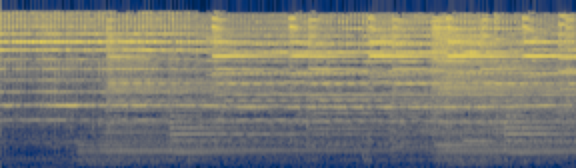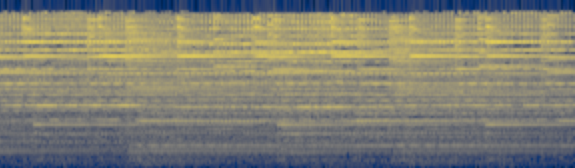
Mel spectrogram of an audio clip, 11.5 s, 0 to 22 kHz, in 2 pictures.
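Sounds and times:
chorus of alarm clocks and bells ringing at the beginning of a song: 0.0 - 11.5.

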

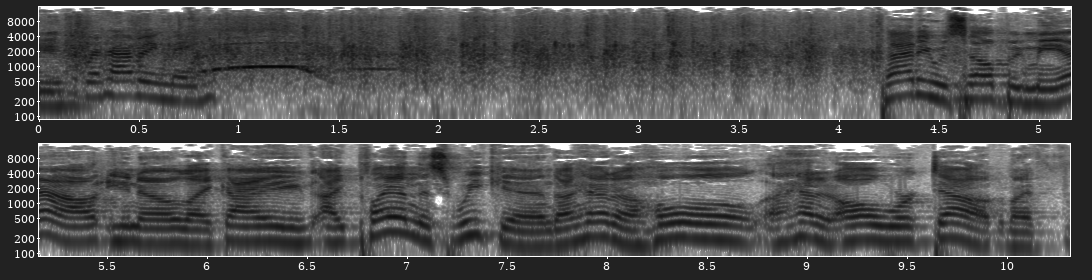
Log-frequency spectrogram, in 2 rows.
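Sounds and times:
speech: 0.0 - 1.0, 4.2 - 10.3
live audience applause: 0.0 - 5.8.

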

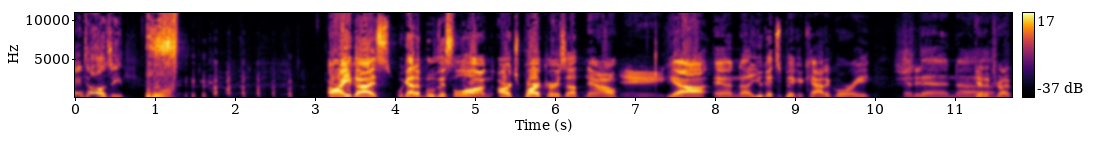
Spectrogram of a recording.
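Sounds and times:
speech: 0.0 - 2.0, 2.6 - 11.7
loud buzzy fart sound effect: 0.9 - 1.4
laughter: 1.2 - 3.1.

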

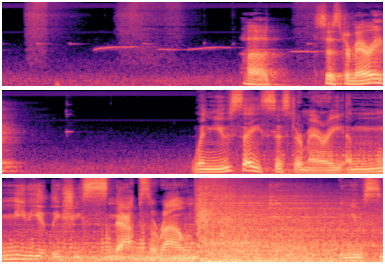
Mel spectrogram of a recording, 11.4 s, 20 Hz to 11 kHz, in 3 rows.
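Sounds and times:
broom sweeping the floor: 0.0 - 2.0, 2.9 - 3.3
broad swishing noises: 0.2 - 1.9
person whistling a soft wandering tune: 0.6 - 2.3, 2.9 - 3.2
speech: 2.4 - 4.0, 5.7 - 11.4.

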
